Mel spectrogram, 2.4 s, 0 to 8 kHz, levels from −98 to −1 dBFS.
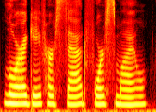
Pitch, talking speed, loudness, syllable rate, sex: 220 Hz, 155 wpm, -17 LUFS, 4.2 syllables/s, female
